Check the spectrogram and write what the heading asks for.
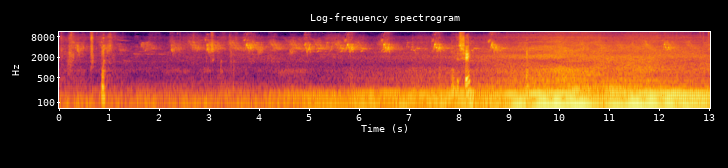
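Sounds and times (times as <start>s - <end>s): small birds chirping: 0.0s - 9.7s, 10.7s - 13.0s.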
